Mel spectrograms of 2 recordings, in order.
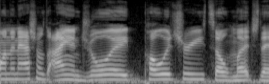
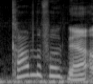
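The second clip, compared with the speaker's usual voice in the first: exasperated retort; 11 semitones higher, 6 dB quieter than usual. Retold or imitated. Mocking overly serious poets.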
